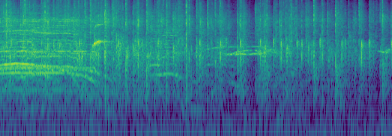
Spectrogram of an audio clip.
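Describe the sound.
An audience applauds a storyteller again after his story, a dense patter of many hands clapping, with a few whoops and raised cheering voices at the start before the clapping carries on alone and gradually thins.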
